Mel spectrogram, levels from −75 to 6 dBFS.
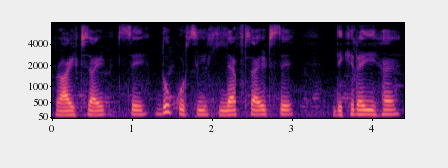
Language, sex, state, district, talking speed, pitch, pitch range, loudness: Hindi, male, Bihar, Patna, 150 wpm, 135 Hz, 130-140 Hz, -19 LUFS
